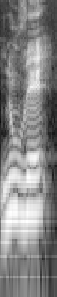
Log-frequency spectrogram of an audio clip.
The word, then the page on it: Nove: Nouve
